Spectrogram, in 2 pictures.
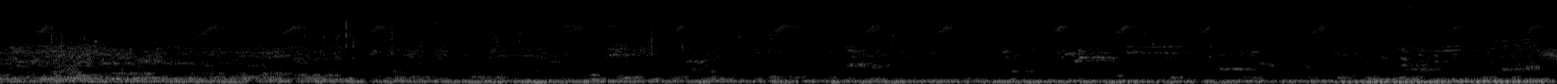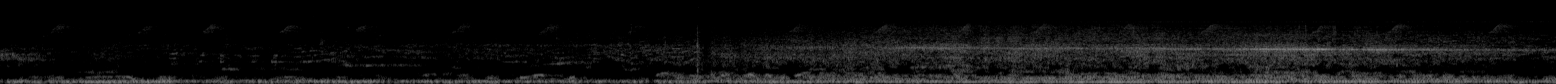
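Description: Outdoor woodland ambience: a regular series of short, high chirps, about two a second, over a steady low rumble. A thin, high, steady tone rises in the last several seconds.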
